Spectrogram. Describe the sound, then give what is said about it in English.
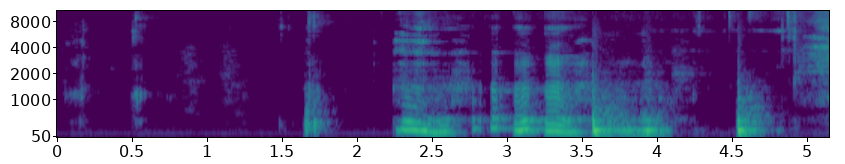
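Wet mouth sounds of someone sipping the last of a bottle of Dust 2019 Evening Star wine from a glass: a small click, a slurping sip and swallow with a soft voiced hum, then another sharp smack near the end. “So let me take a little sip of my last so I can just, I've been sipping on it all day, but let me just finish.”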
